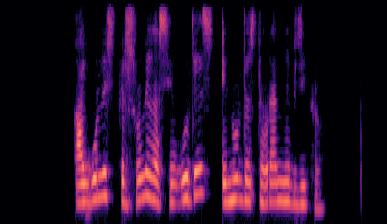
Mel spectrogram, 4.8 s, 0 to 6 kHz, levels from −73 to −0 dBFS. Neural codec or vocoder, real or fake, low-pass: codec, 44.1 kHz, 1.7 kbps, Pupu-Codec; fake; 5.4 kHz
